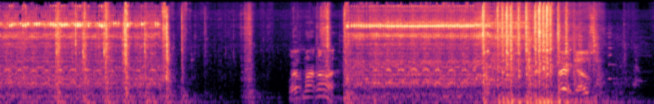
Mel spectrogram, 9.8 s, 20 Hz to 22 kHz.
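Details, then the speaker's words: 1950s Dodge dump truck, inline six, sitting 30–40 years, fuel poured into carburetor: engine catches, runs rough and smoky, fades and quits, then fires again briefly; carburetor running dry of fuel. "well and we're out of gas but it does run and smokes pretty good it seems that's probably just from its setting for however long it's set yeah carburetor is dry"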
